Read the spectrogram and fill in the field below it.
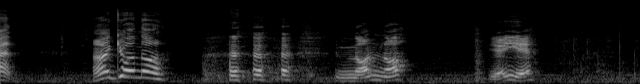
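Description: A man talks smugly nearby.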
